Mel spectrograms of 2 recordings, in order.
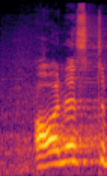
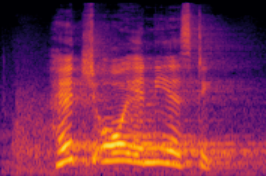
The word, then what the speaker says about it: honest: But how is it pronounced? H sound does not be, it is not pronounced. H is silent. H is silent. We only pronounce O-N-E-S-T. Honest. Got it? Honest. H is not pronounced. It is not honest. It is honest.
